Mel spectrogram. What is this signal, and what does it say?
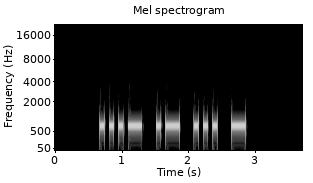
Morse code, heard as a keyed tone, about 17 wpm, 700 Hz. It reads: VAST
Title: Sentences from Top 1300 Words - New Word Drill - 17wpm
